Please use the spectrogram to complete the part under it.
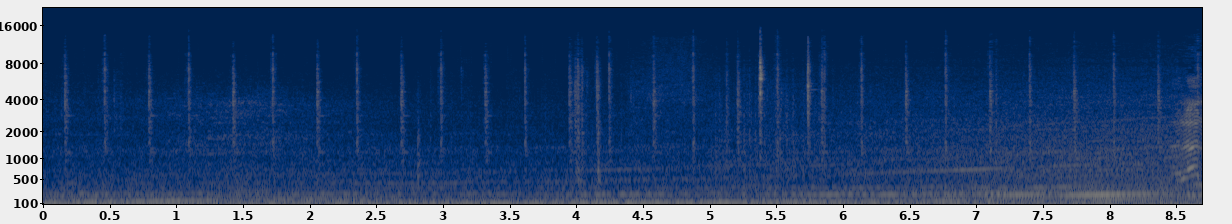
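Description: A 1991 BMW 320i E30 engine accelerating smoothly, a loud continuous rising hum and rumble heard from inside the car with faint regular ticking throughout, no voices.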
